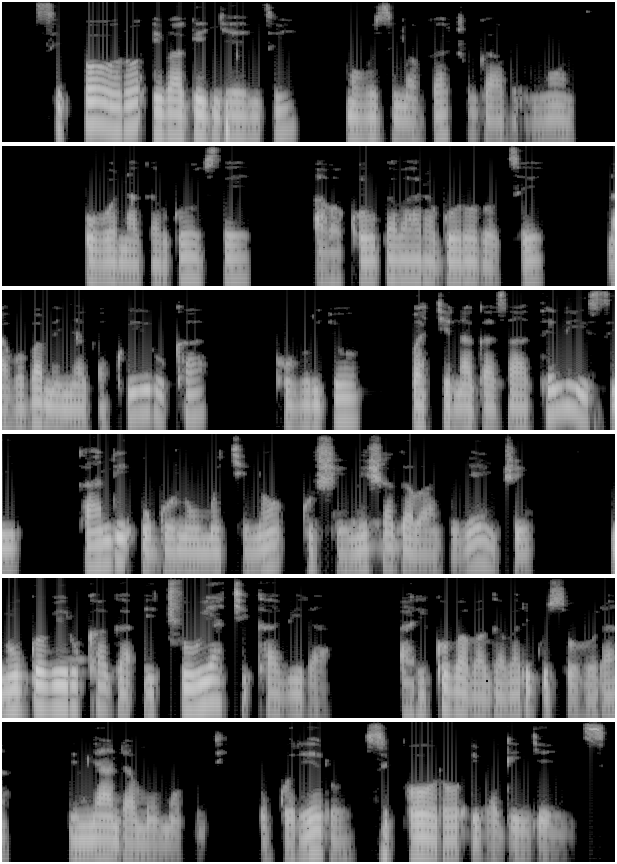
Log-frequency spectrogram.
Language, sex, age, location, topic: Kinyarwanda, female, 36-49, Musanze, government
